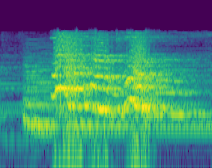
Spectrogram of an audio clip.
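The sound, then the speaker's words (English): A dog howls in long, wavering tones while pressing the keys of a white grand piano with its front paws. Two heavy clunks of the keys ring out underneath, one early and one midway, with no talking. “So dog is actually hitting the keys. Yeah, with his to front make paws. Him howl like this.”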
